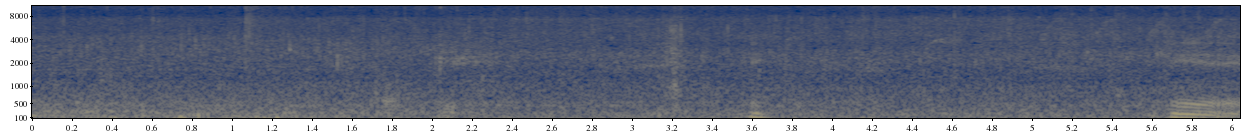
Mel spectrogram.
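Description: A steady rustling hiss with a few faint clicks and taps spread through it.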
